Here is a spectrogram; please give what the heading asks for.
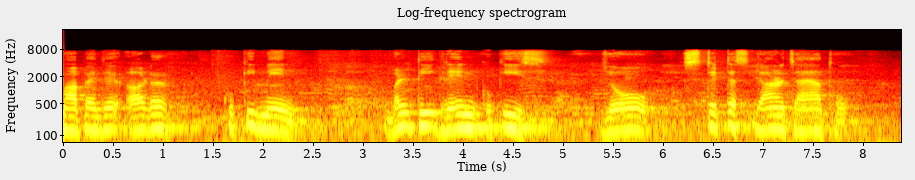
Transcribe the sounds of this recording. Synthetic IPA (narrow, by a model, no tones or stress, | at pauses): mãːpɐ̃ɦɪ̃ɲd͡ʑeʔaːɾɖəɾ | kʊkimeːn | mɐlʈiɡɾeːnkʊkiːs | d͡ʑoː | sʈeːʈəsʄaːɽəɽ̃t͡ɕaːɦijãt̪ʰoː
